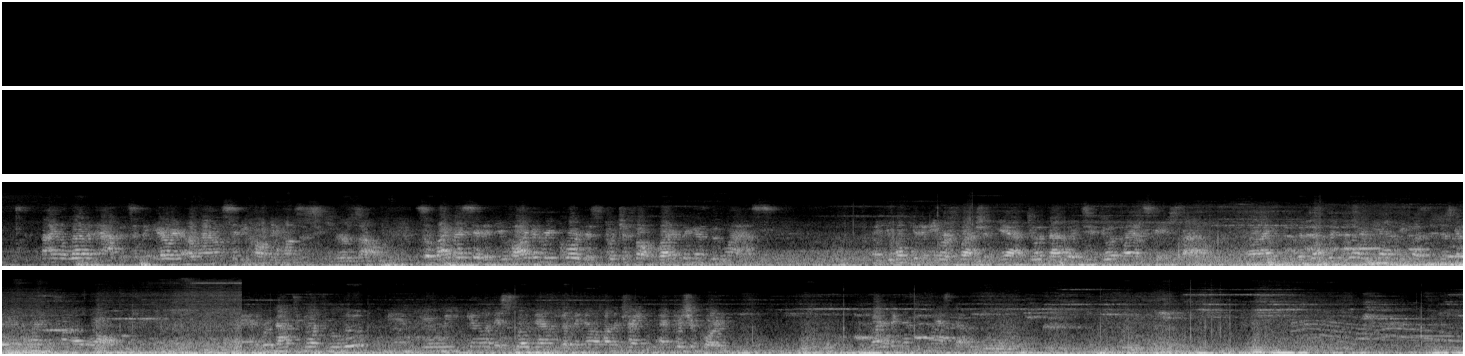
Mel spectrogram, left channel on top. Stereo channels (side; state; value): left; silent; digital silence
